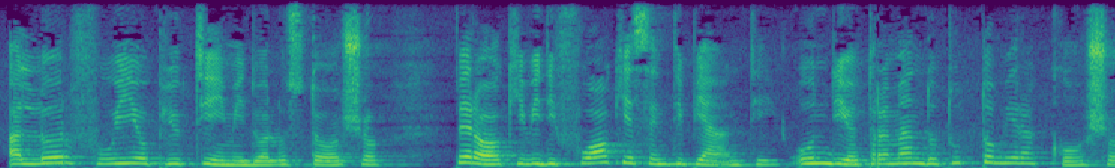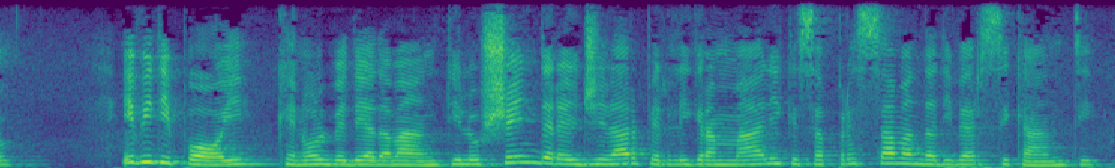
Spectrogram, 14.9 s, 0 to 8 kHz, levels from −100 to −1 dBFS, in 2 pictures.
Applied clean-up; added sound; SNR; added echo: neural mask model Resemble Enhance denoiser.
